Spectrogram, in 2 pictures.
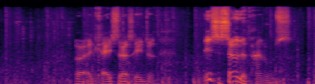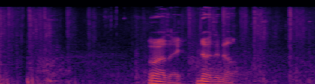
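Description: A young man talks casually, close to a headset microphone.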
